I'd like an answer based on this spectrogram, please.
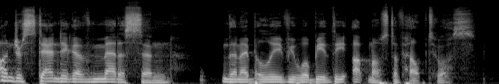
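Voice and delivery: mild, gently spoken voice. The temple's highest cleric answers a volunteer offering help, soft-spoken. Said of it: "Some people have soft-spoken voices, / you kind of pick out what would be probably the highest order cleric, the most well-dressed, actually looks even a little more smart than [name]. It's smartly dr".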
